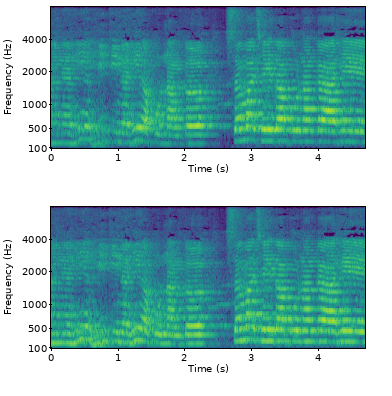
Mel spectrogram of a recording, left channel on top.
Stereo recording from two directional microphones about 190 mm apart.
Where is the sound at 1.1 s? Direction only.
25° left (ahead or behind).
